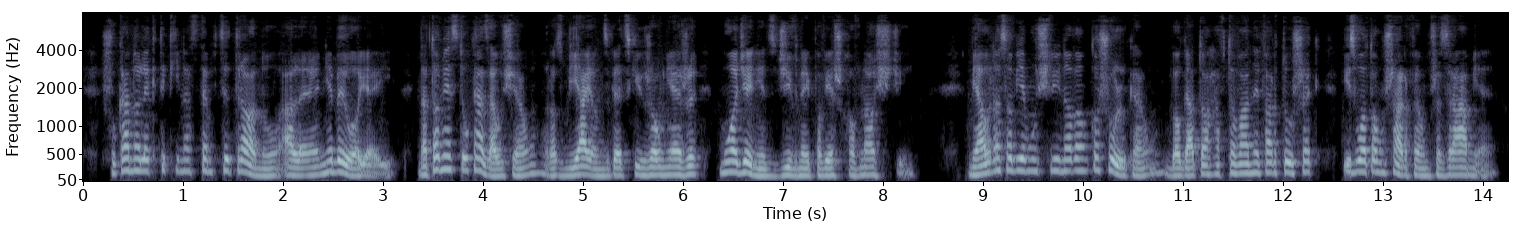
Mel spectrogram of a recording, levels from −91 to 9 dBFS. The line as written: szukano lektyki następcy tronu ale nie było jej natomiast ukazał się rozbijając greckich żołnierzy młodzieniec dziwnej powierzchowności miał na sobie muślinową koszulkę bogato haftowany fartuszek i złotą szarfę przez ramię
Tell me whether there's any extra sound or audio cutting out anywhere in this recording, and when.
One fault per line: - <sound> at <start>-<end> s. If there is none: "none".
none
